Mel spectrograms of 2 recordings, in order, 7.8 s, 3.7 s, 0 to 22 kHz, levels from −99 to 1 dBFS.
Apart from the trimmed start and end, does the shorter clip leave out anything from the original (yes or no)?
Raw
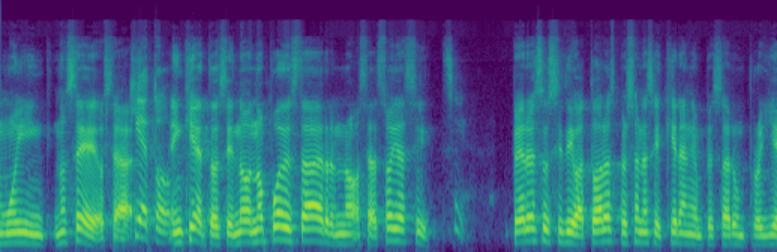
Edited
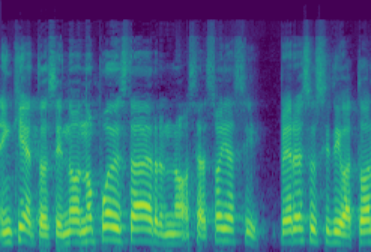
yes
